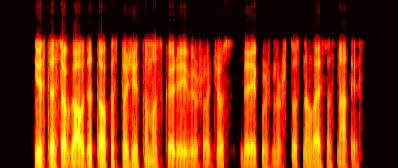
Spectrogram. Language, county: Lithuanian, Telšiai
